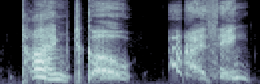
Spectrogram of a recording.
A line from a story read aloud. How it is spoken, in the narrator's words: Eternity rasped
